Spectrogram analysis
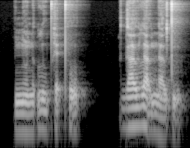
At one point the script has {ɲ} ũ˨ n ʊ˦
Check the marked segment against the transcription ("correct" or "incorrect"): correct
